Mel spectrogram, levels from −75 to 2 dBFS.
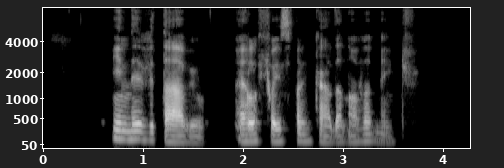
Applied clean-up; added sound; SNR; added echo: neural mask model Resemble Enhance denoiser.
